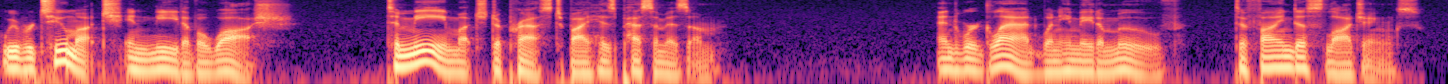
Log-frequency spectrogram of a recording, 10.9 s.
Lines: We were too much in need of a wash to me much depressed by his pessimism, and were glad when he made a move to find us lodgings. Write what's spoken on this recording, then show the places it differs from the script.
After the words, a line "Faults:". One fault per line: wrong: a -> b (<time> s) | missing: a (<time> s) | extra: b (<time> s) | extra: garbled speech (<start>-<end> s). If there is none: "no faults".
We were too much in need of a wash to me much depressed by his pessimism, and were glad when he made a move to find us lodgings.
Faults:
no faults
